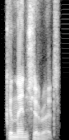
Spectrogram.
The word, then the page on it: commensurate: British English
